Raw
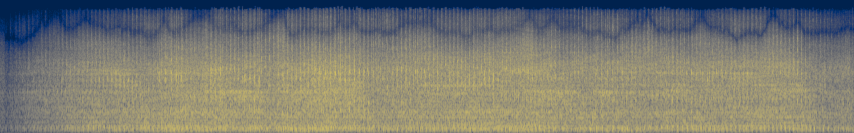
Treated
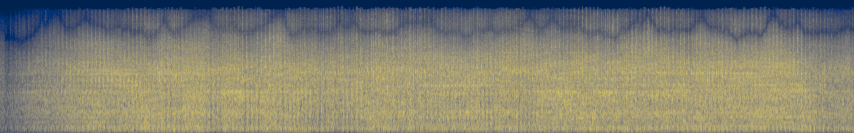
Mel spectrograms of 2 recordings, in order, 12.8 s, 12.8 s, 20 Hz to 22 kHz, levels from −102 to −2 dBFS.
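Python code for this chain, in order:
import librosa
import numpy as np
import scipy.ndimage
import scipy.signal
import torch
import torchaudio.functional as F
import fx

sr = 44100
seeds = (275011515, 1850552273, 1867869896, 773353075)

y = fx.low_shelf(x, sr, hz=270.0, db=-9.5)
y = fx.over_compress(y, sr, threshold_db=-23.0, ratio=-1.0)
y = F.gain(torch.from_numpy(y), 5.5).numpy()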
